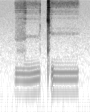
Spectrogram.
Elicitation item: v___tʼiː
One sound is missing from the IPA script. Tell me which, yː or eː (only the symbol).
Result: yː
